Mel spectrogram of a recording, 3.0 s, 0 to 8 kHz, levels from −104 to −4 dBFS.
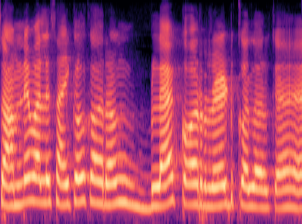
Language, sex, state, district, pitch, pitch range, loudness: Hindi, female, Jharkhand, Garhwa, 275 Hz, 255-295 Hz, -15 LUFS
